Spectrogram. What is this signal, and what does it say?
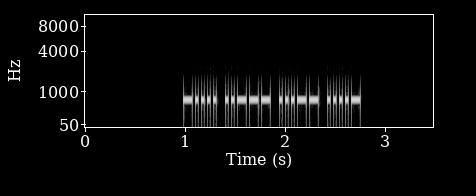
Morse code, heard as a keyed tone, about 40 wpm, 700 Hz. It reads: 6234
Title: Common Cut Numbers - 4-Digit 40wpm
